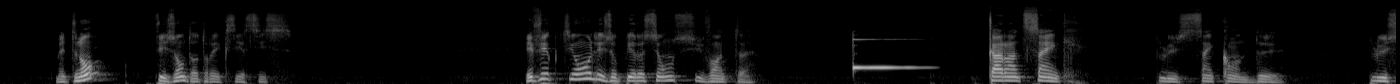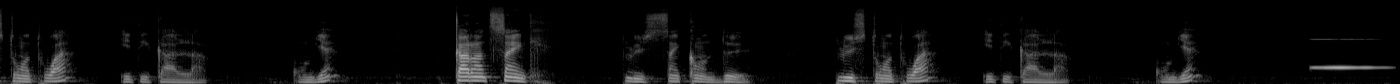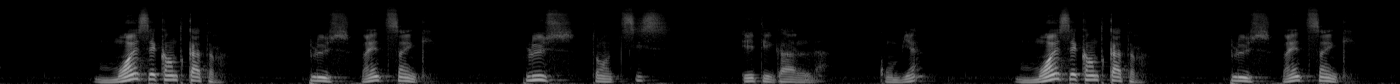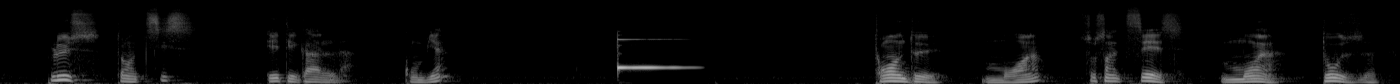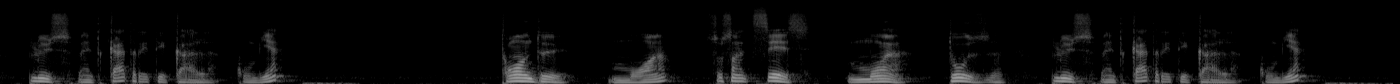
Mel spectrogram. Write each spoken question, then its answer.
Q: 45 plus 52 plus 33 est égal à combien?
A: 45 plus 52 plus 33 est égal à plus 130.

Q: Moins 54 plus 25 plus 36 est égal à combien?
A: Moins 54 plus 25 plus 36 est égal à plus 7.

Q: 32 moins 76 moins 12 plus 24 est égal à combien?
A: 32 moins 76 moins 12 plus 24 est égal à moins 32.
